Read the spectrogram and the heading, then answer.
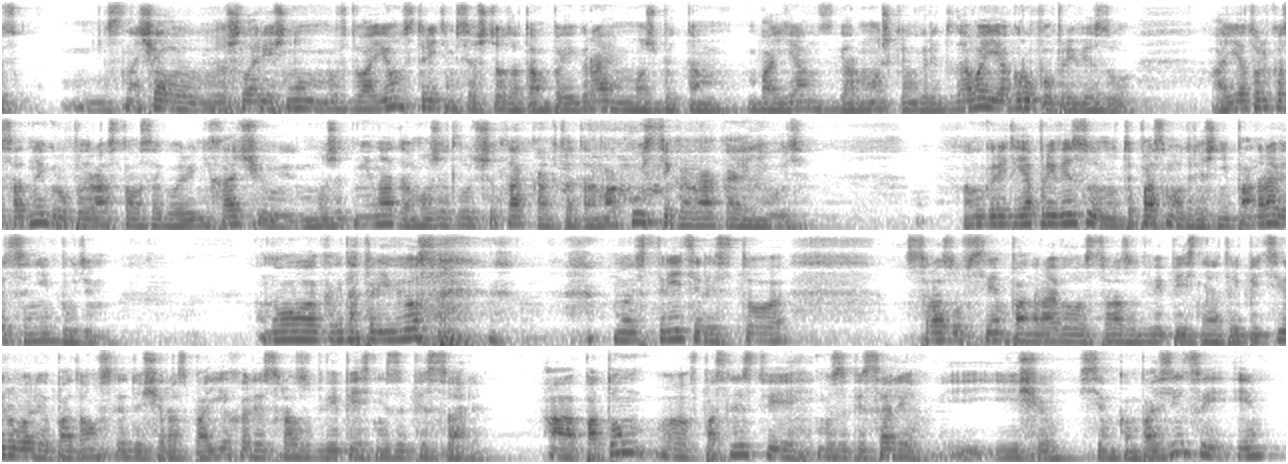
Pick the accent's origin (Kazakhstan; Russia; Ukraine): Russia; Saint Petersburg; А я сам из Петербурга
